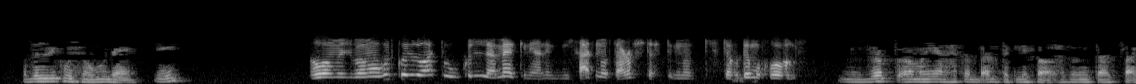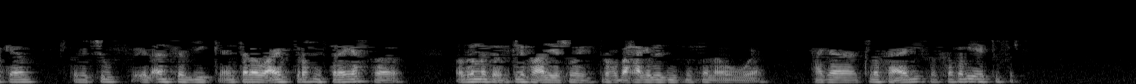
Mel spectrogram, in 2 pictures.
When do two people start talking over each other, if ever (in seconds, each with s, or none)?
none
